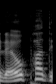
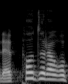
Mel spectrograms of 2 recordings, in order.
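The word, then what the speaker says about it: leopard: 예를 들면 표본무늬 레오파드 있잖아요. 영국에선 레퍼드라고 발음하더라고요.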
